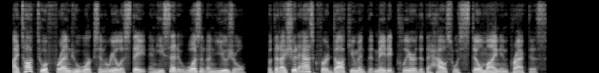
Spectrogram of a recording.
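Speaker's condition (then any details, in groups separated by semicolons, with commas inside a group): No condition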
